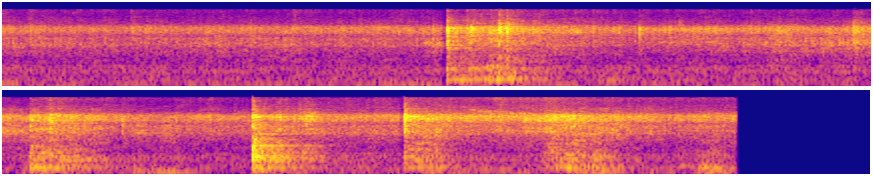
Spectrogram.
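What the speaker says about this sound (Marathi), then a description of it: "तेल पण थोडंसं आपण भाजायचं या मसाल्यासोबत" Masala roasts in oil with okra for a hotel-style bhindi fry, a moderate hissing sizzle with several bursts of stirring and scraping in the pan, then abrupt silence at the end; no speech.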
